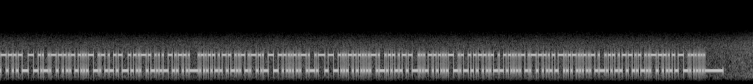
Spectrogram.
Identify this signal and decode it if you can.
RTTY (75 baud, 850 Hz shift), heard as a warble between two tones, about 1070 Hz centre. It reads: … MOGE ZROZUMIEC, DLACZEGO SEKTOR REKLAMY ROBI BURZE W SZKLANCE WODY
